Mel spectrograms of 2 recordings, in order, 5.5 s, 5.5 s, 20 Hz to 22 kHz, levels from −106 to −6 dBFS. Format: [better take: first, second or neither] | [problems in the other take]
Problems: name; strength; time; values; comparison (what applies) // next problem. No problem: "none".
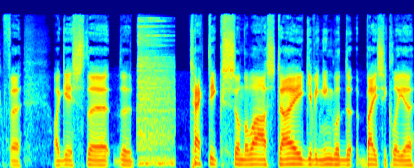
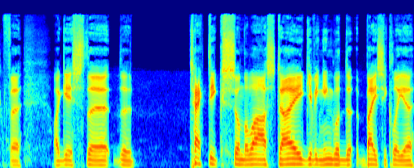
second | clattering dishes; noticeable; at 2 s; peak 7 dB below the speech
